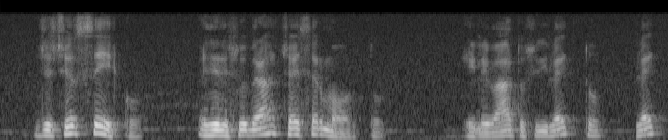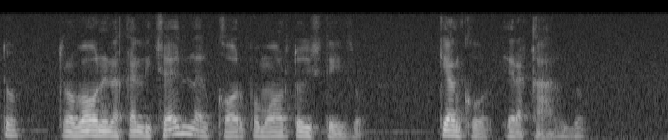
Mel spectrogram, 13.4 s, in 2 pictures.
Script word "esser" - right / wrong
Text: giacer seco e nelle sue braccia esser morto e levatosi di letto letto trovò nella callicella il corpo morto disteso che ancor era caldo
right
